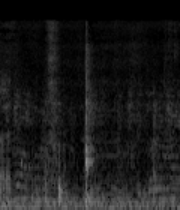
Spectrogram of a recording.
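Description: Indistinct background voices, with one short, sharp sound a little past a second in.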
